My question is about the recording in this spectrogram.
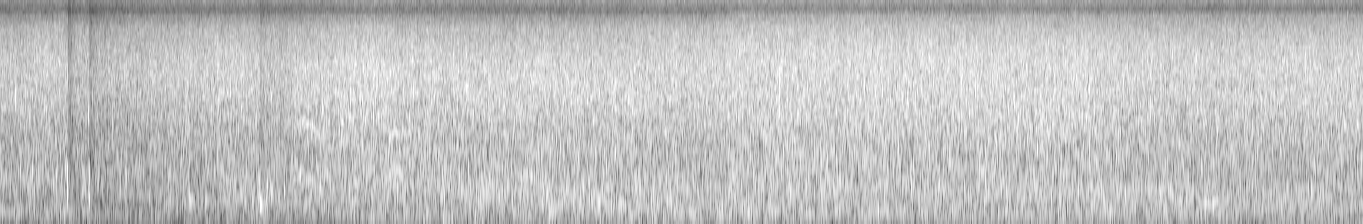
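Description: Shallow rocky stream rushing and splashing over boulders in small cascades: a steady, even rush of water.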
